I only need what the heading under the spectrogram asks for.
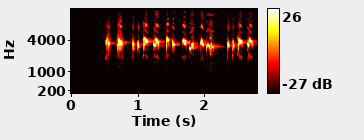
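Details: Lesser green leafbird song used as a soothing tutor and lure recording ('masteran', 'pancingan') for training birds: a rapid run of bright chirped and twittered notes, tightly spaced, after a brief quiet start.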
